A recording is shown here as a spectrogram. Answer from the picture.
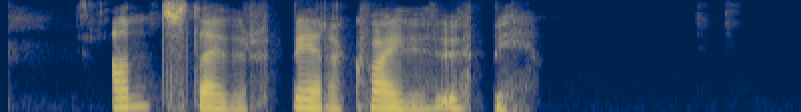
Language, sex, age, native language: Icelandic, female, 30-39, Icelandic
